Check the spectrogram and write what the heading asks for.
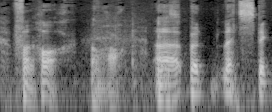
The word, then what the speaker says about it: Van Gogh: You call Van Gogh, we call Van Gogh. I know you do, I know. And in the play, you learn that his real name, which he says nobody can pronounce, is Van Gogh.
